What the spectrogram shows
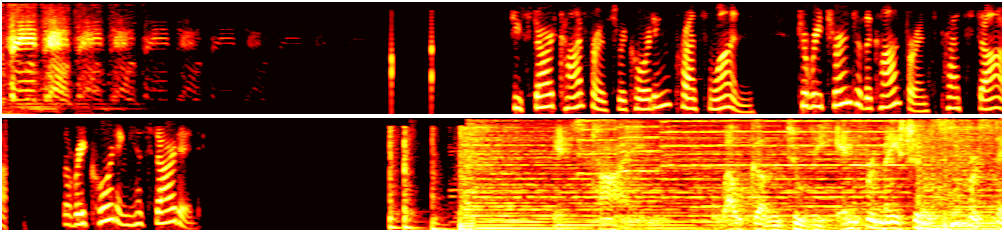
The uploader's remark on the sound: TNTSuperfantastic Conference Call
